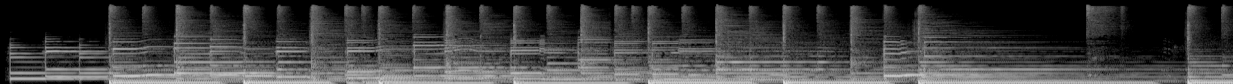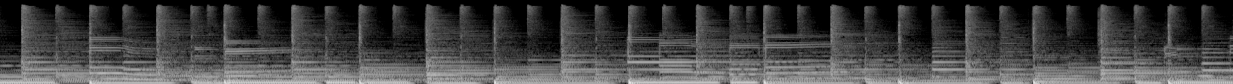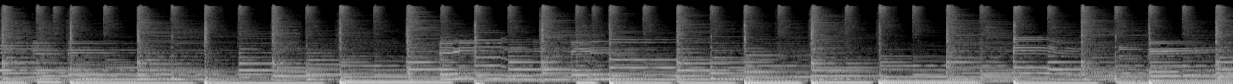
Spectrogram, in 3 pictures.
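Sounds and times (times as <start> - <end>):
backing track in F: 0.4 - 36.9.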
